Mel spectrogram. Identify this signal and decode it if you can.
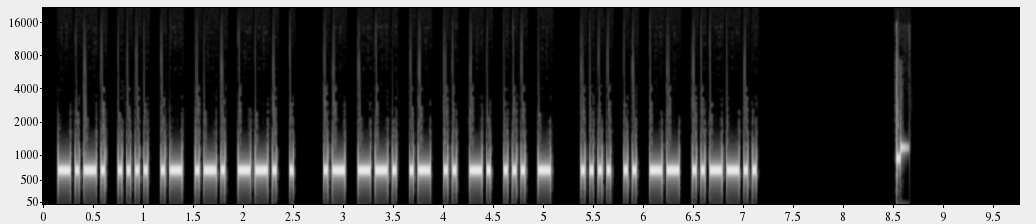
Morse code, heard as a keyed tone, about 28 wpm, 700 Hz. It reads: CHARGE AGAINST HIM?
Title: Sentences from Top 1000 Words - Review Part 6 - 28wpm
